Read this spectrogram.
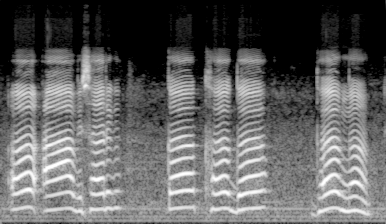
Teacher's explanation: तो यह जितने भी वर्ण हैं इनके उच्चारण स्थान कंठ है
